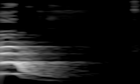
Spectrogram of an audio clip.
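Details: A dog trying to say "hello" gives one short, loud, tonal howl that starts high and slides down, fading out within about half a second in a quiet indoor room.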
